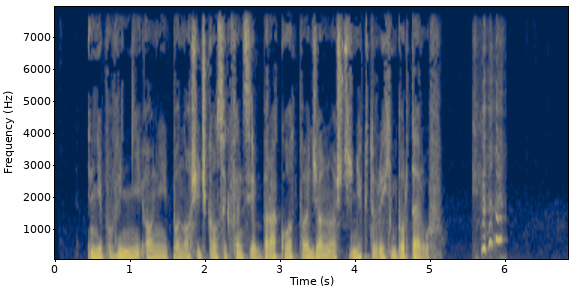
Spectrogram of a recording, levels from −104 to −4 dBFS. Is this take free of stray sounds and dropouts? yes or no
no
